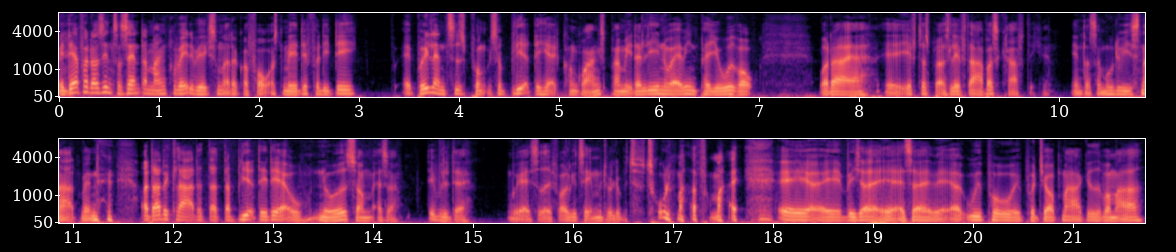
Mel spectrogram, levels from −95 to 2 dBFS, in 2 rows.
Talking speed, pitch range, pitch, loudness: 260 wpm, 110-135 Hz, 120 Hz, -22 LUFS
